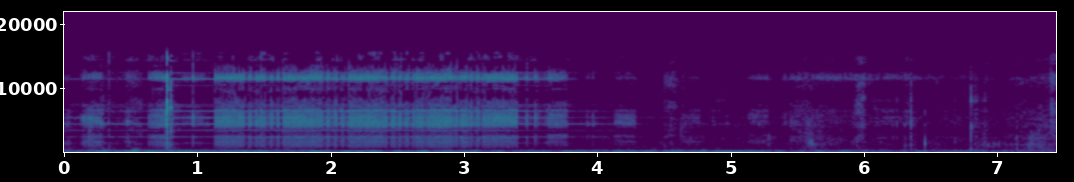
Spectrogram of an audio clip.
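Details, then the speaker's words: Simplex fire alarm speakers in a school: steady low constant-pitch hum, like a low-frequency Simplex tone, under faint hiss; a commonly seen speaker-line interference, source not found. "Some of these you can kind of hear like a weird tone in the background. It almost sounds like a low frequency Simplex tone."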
